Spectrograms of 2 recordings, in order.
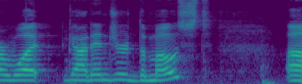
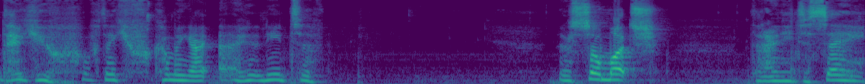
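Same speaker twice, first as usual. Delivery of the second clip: gasping words, quieter; 3 dB quieter than usual. A man in pain, helped to sit on the bed, thanks his visitor, words coming in gasps. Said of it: "his words come in gasps".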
